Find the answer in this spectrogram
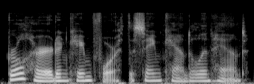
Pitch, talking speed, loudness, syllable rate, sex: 175 Hz, 260 wpm, -17 LUFS, 5.1 syllables/s, female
